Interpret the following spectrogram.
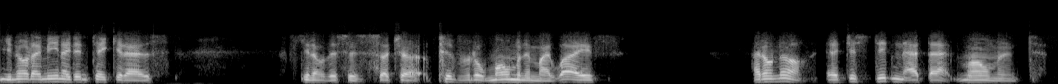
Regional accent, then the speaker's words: Los Angeles, California, United States; also born or lived in Virginia; I grew up in Los Angeles, born in Virginia.

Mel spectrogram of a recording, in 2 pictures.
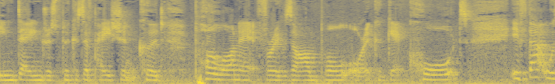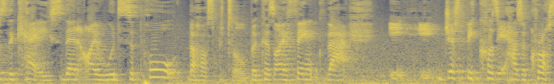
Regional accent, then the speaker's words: London, United Kingdom; I'm from London originally, hugely multicultural

